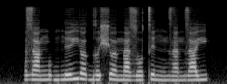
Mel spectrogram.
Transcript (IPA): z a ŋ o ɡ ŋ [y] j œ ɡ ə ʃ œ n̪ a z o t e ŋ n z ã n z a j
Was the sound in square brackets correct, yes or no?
no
